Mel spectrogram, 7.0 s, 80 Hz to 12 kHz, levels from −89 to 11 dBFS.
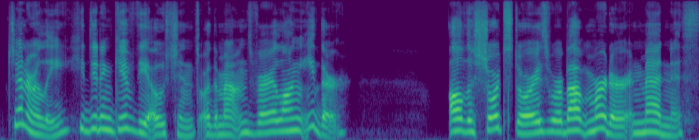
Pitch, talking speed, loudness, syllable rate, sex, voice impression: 220 Hz, 180 wpm, -19 LUFS, 5.6 syllables/s, female, feminine, adult-like, tensed, bright, clear, friendly, slightly reassuring, unique, lively, slightly intense, slightly sharp, slightly light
